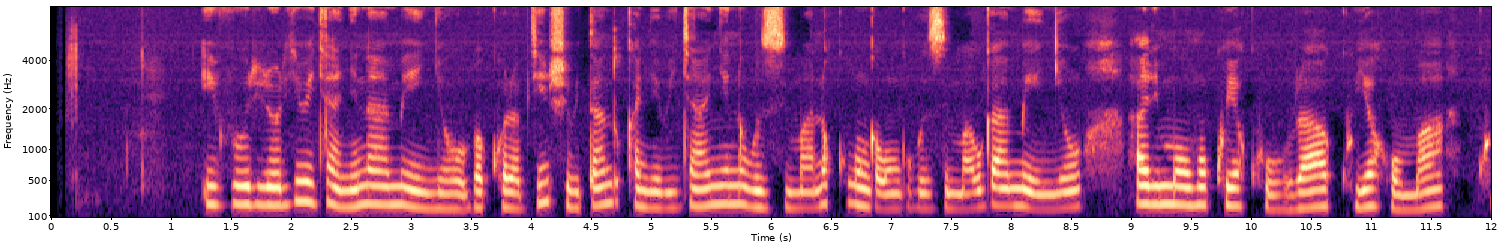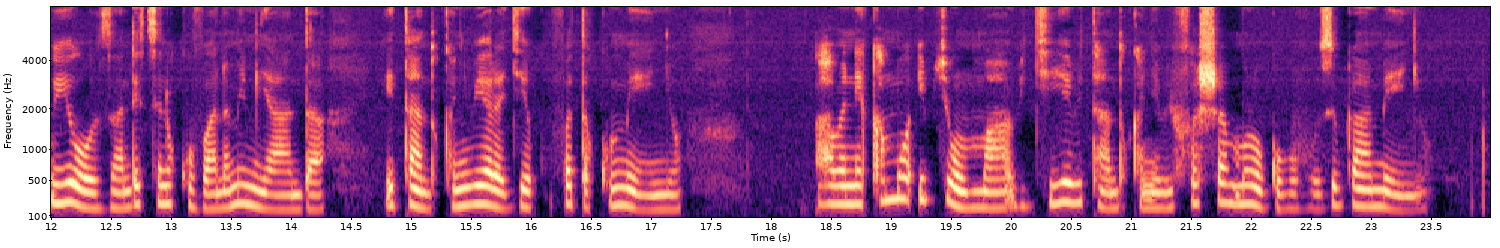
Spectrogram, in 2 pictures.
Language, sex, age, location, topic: Kinyarwanda, female, 25-35, Huye, health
